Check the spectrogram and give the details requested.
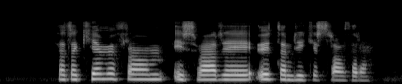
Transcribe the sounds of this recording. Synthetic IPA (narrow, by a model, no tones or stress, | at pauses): θɛht̪ːacʰɛːmɪ̥fɾamisvaːɾɪʔʏːt̪anriːcɪsθɾaːwθɛɾa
